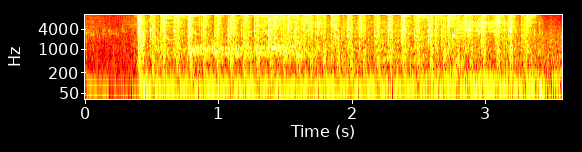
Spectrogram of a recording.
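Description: A LexCorp gun in the Suicide Squad video game fires in a rapid, steady automatic burst, loud, sharp, evenly spaced shots for about three seconds after a short quiet start.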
